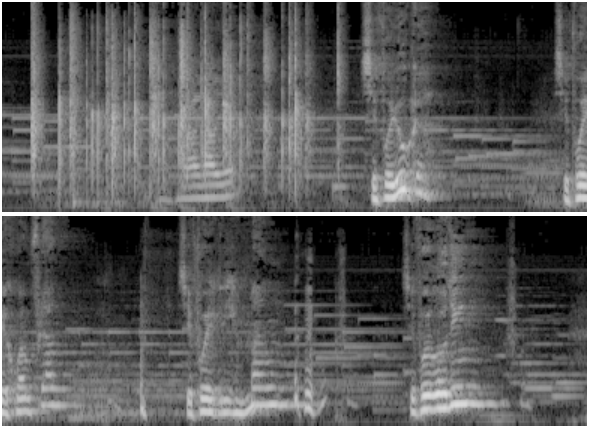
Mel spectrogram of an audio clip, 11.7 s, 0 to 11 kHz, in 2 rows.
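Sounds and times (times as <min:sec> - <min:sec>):
several people clapping in a locker room: 0:00.2 - 0:03.6
speech: 0:01.9 - 0:02.5, 0:03.6 - 0:04.4, 0:05.6 - 0:06.8, 0:07.6 - 0:11.1.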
